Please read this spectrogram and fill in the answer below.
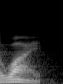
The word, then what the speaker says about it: why: 注意 w h h 没有发音，我爱 why why not 为什么不呢？Tuesday 注意 s 要发浊音日 Tuesday Wednesday 星期三这个 e s 也要发日浊音 Wednesday Thursday 星期四 s 发浊音 Next 下一个的，其次的，week，周，星期，星期。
